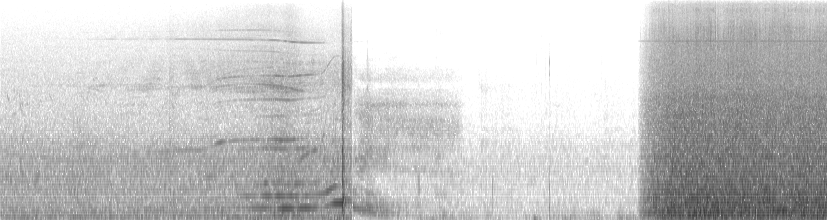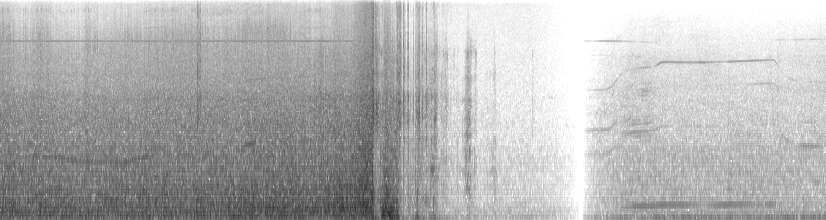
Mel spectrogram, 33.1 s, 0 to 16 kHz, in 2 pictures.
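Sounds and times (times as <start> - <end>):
loud rushing noise: 12.8 - 24.6
crunching clatter: 22.8 - 26.1.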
